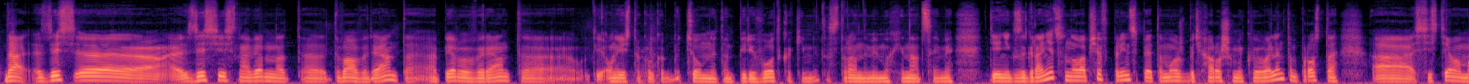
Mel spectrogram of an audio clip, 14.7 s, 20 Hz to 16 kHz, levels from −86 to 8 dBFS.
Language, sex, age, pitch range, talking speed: Russian, male, 20-39, 105-125 Hz, 135 wpm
